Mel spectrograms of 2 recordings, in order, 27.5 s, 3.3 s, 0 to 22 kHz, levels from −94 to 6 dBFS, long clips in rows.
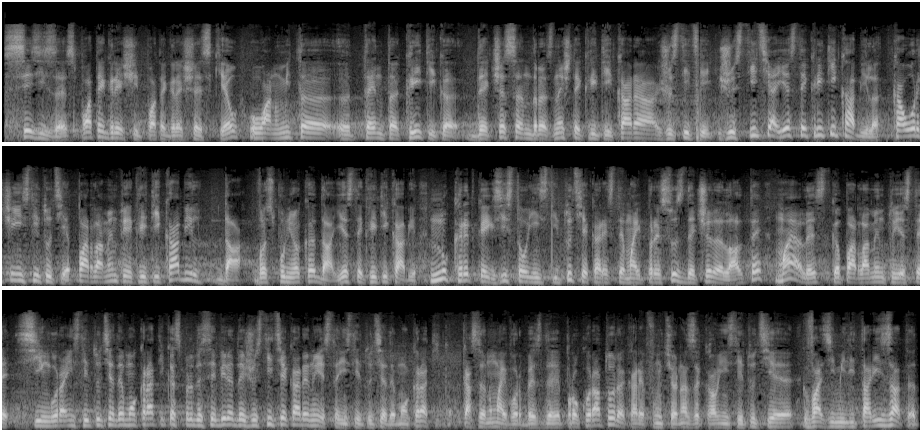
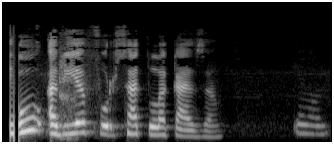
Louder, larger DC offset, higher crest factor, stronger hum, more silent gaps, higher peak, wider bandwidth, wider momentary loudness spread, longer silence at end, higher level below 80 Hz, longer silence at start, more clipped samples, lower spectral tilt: second, -22 LUFS vs -19 LUFS; neither; about the same, 20 dB vs 20 dB; neither; neither; about the same, -2 dBFS vs 0 dBFS; first, 12 kHz vs 10 kHz; second, 3 LU vs 13 LU; second, 0.05 s vs 0.25 s; about the same, -62 dBFS vs -58 dBFS; about the same, 0 s vs 0.05 s; neither; about the same, -4.5 dB/octave vs -4 dB/octave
